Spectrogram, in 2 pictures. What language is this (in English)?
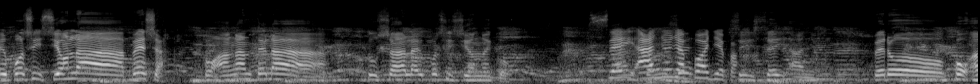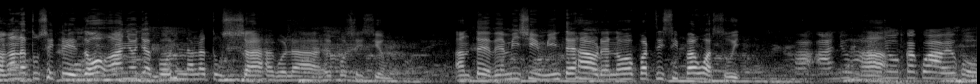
Spanish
